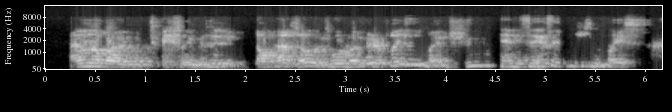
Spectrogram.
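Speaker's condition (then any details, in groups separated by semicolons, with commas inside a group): Cerebral palsy; wheelchair user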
